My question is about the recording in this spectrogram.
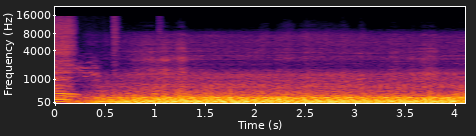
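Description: A 2017 Harley-Davidson Road King's V-twin engine running steadily at low speed with an even low note, on the road again after a blown head gasket was repaired.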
